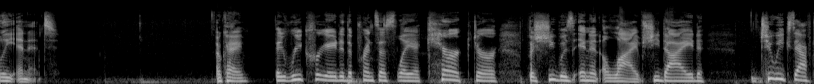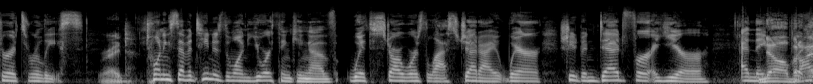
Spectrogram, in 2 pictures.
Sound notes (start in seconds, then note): none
